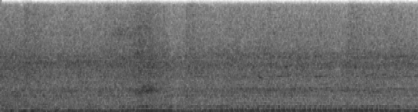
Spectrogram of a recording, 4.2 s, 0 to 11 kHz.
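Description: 1979 Chrysler Cordoba's V8 running at a fast idle on a newly fitted Edelbrock AVS2 carburetor. Its pitch rises at the start and again briefly about a second and a half in, then holds steady. The engine is stuck on high idle.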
